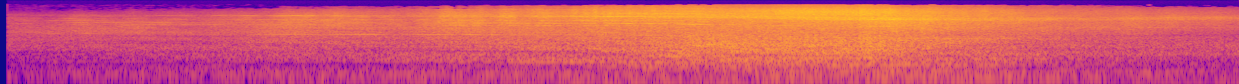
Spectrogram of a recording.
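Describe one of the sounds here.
A jet plane roars as it flies past, swelling and then fading.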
